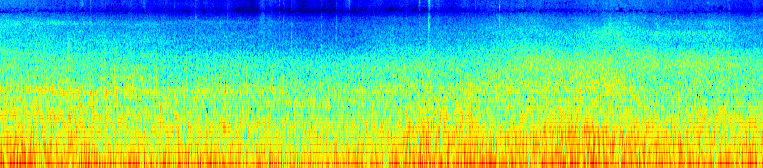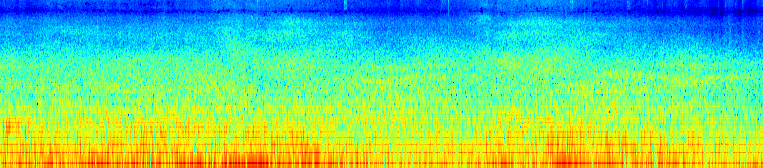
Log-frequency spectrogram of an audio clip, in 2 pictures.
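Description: Road traffic on a town street: cars passing now and then, their noise swelling and fading over a steady low rumble.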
